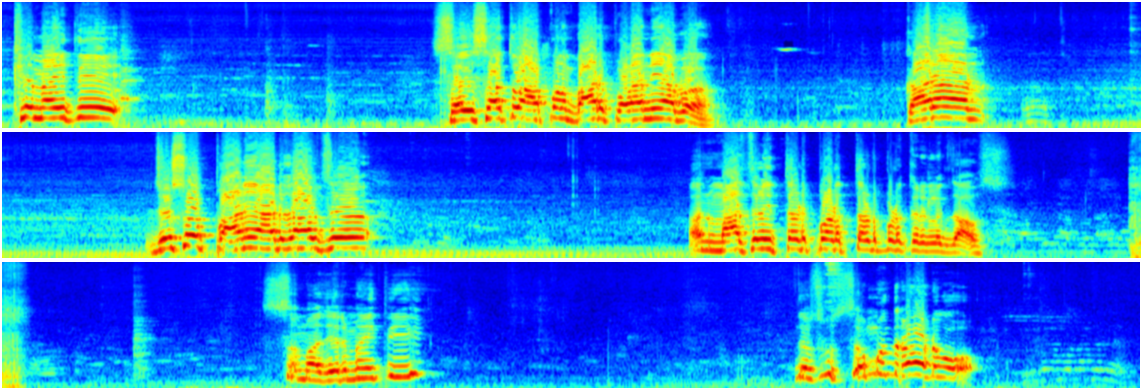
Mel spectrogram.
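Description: An elderly man speaks slowly and clearly in bursts, close to a microphone, with pauses between phrases.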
